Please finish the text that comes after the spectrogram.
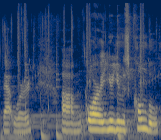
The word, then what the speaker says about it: kombu: word or you use kombu seaweed which can also be pronounced kobu which is part of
